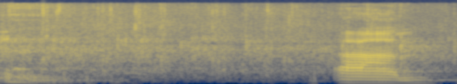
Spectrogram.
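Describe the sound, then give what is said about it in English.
An audience claps to welcome a couple invited up to the stage, a soft, fading patter of applause, then a brief voice speaking near the end. “Come on up, guys. And yeah, you can clap for them if you want.”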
